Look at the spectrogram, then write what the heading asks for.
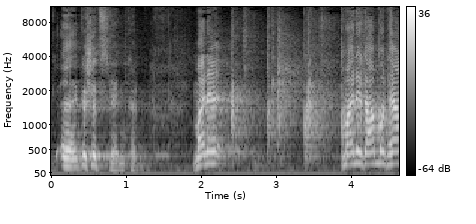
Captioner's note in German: Beifall DIE LINKE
